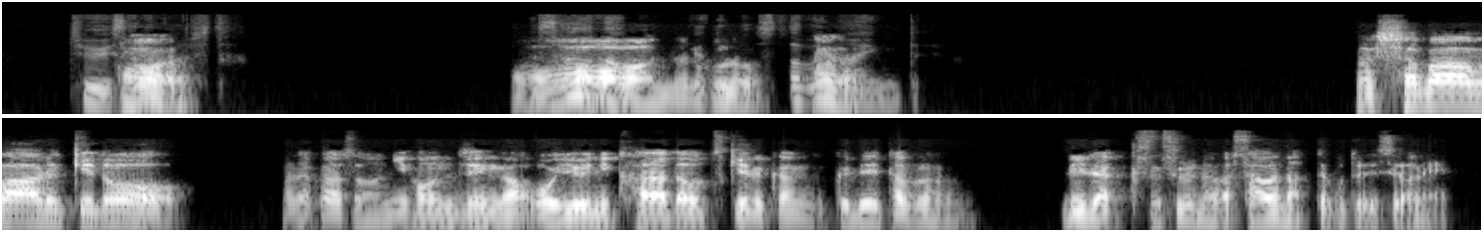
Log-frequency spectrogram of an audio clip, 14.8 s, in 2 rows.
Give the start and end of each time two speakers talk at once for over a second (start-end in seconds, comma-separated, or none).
2.6-4.4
